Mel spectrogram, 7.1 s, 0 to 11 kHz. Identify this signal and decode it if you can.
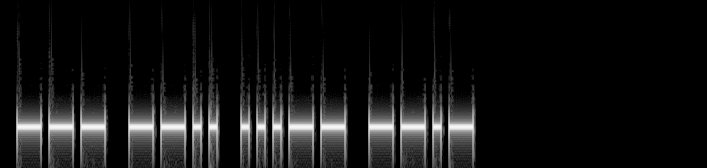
Morse code, heard as a keyed tone, about 15 wpm, 700 Hz. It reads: OZ3Q
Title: DXCC-100 Call Signs - 4 Characters - Repeated 3x - 15wpm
